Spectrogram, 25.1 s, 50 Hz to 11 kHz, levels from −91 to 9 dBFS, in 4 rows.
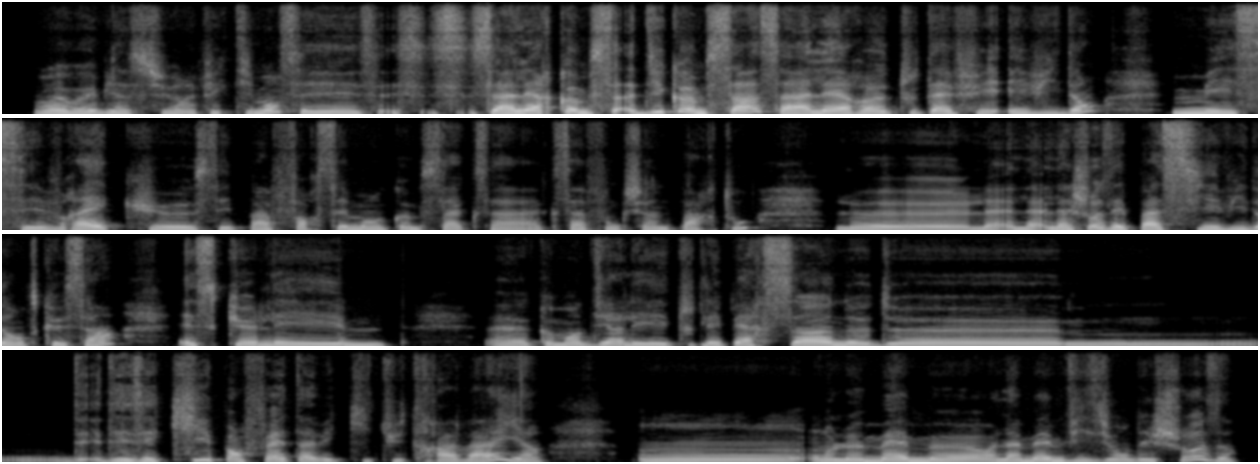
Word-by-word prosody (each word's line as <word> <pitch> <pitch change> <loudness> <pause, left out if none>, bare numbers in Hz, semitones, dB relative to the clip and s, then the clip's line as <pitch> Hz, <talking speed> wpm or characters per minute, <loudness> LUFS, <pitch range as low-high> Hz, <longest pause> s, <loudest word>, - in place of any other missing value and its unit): Ouais, 225 +2 +3
ouais, 215 +3 +2
bien 215 -7 -1
sûr, 195 +7 -6
effectivement 205 0 -1
c'est 190 -9 0
c'est 180 - -10
c'est - - -14
c'est, - - -6
c 175 - -12
ça 220 +2 +7
a - - +9
l'air 240 +2 +8
comme 255 -3 +7
ça, - - +1
dit 295 +7 +7
comme 285 -6 +7
ça, 260 +5 +5
ça 245 -8 +3
a 195 - +7
l'air, 220 +1 +5
heu, 205 -2 +3
tout 220 +3 -10
à 220 -2 +5
fait 215 +1 -4
évident, 225 - +1 0.4
mais 210 0 +3
c'est 195 -1 -4
vrai 210 +7 +2
que 215 -4 -3
c'est 185 -2 -7
pas 200 +3 -6
forcément 215 +1 -5
comme 195 -2 -8
ça 215 +2 -6
que 220 - -21
ça 180 -1 -8
que - - -22
ça 190 -1 -6
fonctionne 185 0 -9
partout. 185 - -8 0.4
Le, 155 - -1
heu, - - -5
la 105 - -4
la 185 - -2
la 180 - 0
chose 255 +6 -1
est 225 - +4
pas 215 -1 +3
si 220 +1 -5
évidente 210 0 -2
que 200 -3 -4
ça. 220 - -3 0.3
Est-ce 190 -3 -3
que 255 - -3
les, 210 -5 +2
mmh, 190 0 -2 0.6
heu, 180 -1 -3
comment 195 -3 -1
dire 220 +4 0
les, 190 -2 0
toutes 210 +4 -13
les 220 0 0
personnes 230 0 +3
de, 175 -1 -1
mmh, 105 - -8
des 165 - -9
des 200 +1 -1
équipes 290 +8 0
en 190 - 0
fait 210 +1 -4
avec 180 0 -4
qui 195 0 -17
tu 185 -3 -13
travailles 190 +9 -1 0.5
ont 185 -3 -2
ont 200 - -3
le 200 0 0
même, 215 +1 +2
heu, 185 -2 -1
ont - - -2
la 200 0 -1
même 215 +1 +2
vision 200 -2 -5
des 195 +1 -4
choses? 275 - -4
200 Hz, 205 wpm, -22 LUFS, 185-220 Hz, 0.6 s, a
